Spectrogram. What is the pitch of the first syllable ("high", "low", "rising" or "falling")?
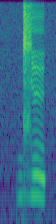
falling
